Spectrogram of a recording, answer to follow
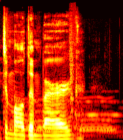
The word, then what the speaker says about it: Dimoldenberg: Today we have the legend Amelia Demoldenberg.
